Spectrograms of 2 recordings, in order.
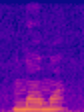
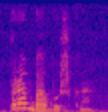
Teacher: буква а произносится как а под ударением мама или перед ударным слогом прабабушка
